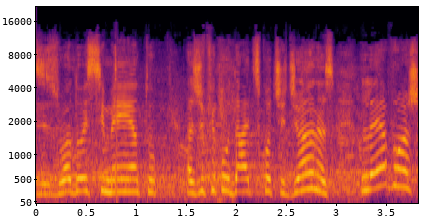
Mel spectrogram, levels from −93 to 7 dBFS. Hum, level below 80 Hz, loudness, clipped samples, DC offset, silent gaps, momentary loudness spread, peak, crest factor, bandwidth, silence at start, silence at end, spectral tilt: none; -50 dBFS; -13 LUFS; under 0.1%; under 0.1%; none; 5 LU; -2 dBFS; 12 dB; 13 kHz; 0 s; 0 s; -2.5 dB/octave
